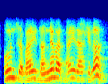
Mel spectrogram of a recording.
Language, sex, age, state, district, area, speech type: Nepali, female, 60+, West Bengal, Kalimpong, rural, conversation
